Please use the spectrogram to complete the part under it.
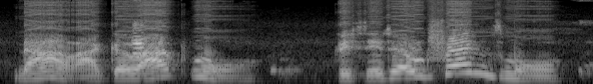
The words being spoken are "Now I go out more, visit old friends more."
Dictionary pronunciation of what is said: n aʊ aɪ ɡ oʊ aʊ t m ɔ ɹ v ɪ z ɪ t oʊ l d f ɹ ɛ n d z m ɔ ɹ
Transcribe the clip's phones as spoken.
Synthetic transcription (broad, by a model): n aʊ aɪ ɡ oʊ aʊ t m ɔ v ɪ z ɪ t oʊ l d f ɹ ɛ n d z m ɔ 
